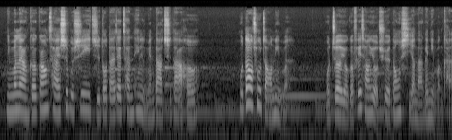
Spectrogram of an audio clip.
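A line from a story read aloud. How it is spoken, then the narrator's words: Slow drawl. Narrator (Chinese): 用他慢吞吞的语气说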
